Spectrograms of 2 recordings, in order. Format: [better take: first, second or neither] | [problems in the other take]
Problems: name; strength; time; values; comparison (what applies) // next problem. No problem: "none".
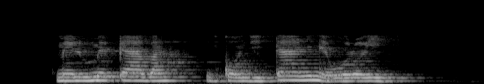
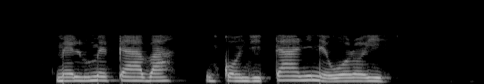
second | noise reduction (neural separator model SepFormer DNS4)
